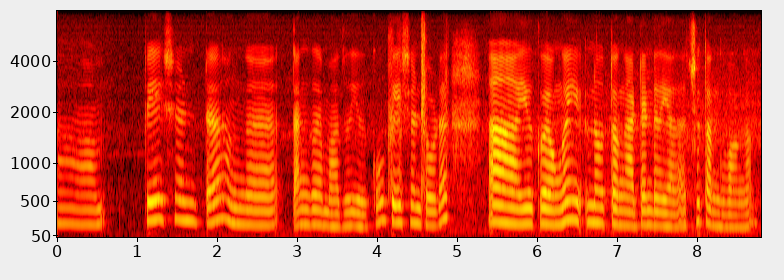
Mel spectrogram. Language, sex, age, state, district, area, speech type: Tamil, female, 18-30, Tamil Nadu, Tiruvarur, rural, spontaneous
